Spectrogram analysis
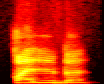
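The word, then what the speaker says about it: قلب: कल्ब को हम क्या पढ़ रहे हैं, कल्ब. डिफरेंस समझ आ रहा है ना, कल्ब एंड कल्ब, डिफरेंस समझ आया आप लोगों को?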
